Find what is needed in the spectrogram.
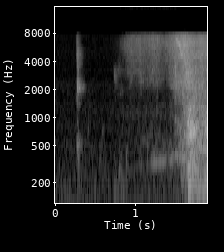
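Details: Ventilator noise heard in the background at the start of a podcast introduction; the speaker notes the noise is from his ventilator; real recording.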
